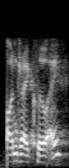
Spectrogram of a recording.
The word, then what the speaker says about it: André Clouet: André Clouet, that's right.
